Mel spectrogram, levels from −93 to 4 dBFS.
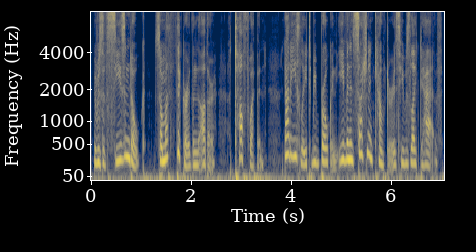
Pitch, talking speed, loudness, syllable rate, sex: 225 Hz, 245 wpm, -17 LUFS, 7.0 syllables/s, female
